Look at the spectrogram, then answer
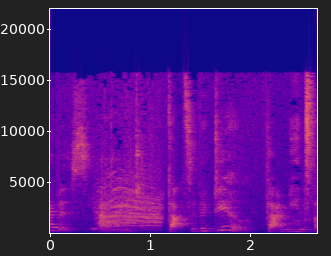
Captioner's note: crowd cheers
